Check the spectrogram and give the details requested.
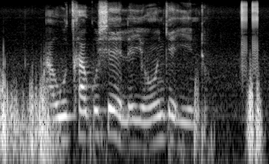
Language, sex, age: Xhosa, male, 19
